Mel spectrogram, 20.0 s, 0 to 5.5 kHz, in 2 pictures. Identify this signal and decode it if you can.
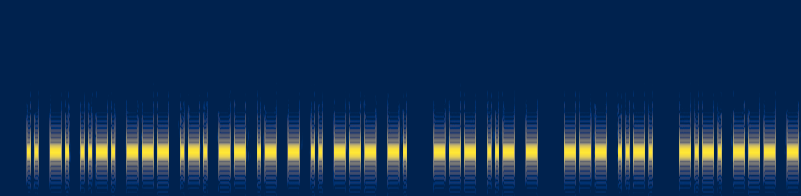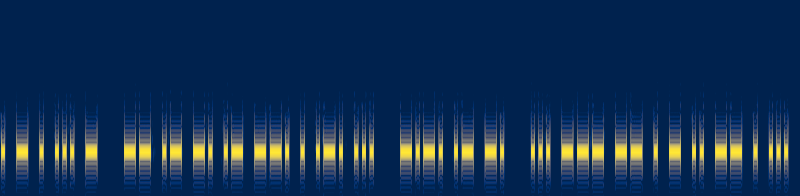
Morse code, heard as a keyed tone, about 25 wpm, 600 Hz. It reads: INFORMATION OUT OF CONTEST MANAGERS CAN SOMETIMES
